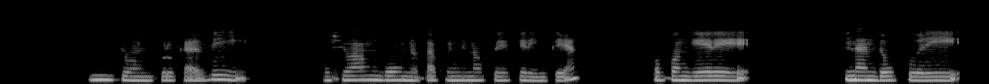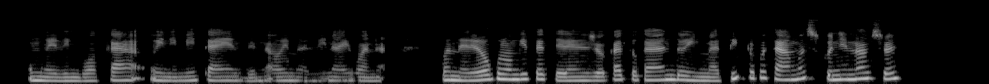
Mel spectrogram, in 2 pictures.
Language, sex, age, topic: Oshiwambo, female, 18-24, agriculture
